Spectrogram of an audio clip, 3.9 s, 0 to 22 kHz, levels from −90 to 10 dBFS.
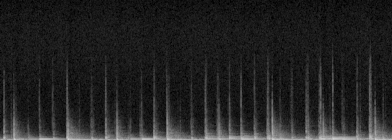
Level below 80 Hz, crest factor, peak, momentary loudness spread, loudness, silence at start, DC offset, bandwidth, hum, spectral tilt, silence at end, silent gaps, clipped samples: -28 dBFS; 18 dB; -4 dBFS; 6 LU; -23 LUFS; 0 s; under 0.1%; 8.8 kHz; none; -9 dB/octave; 0 s; none; under 0.1%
